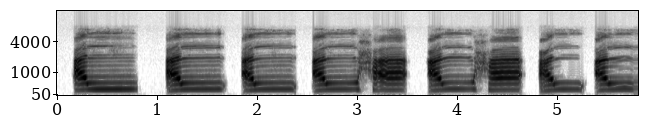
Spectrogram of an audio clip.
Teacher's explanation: dirasakan dia lari eh ke pinggir ke gigi-gigi samping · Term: lam sukun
